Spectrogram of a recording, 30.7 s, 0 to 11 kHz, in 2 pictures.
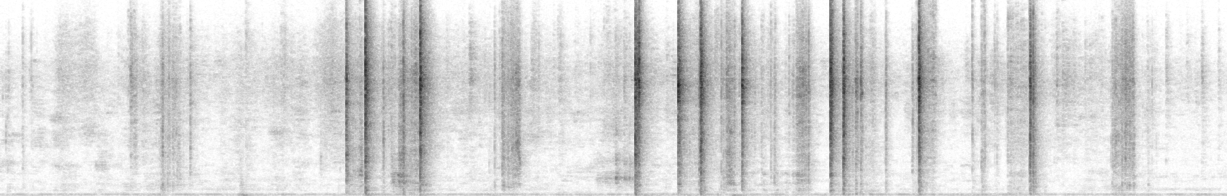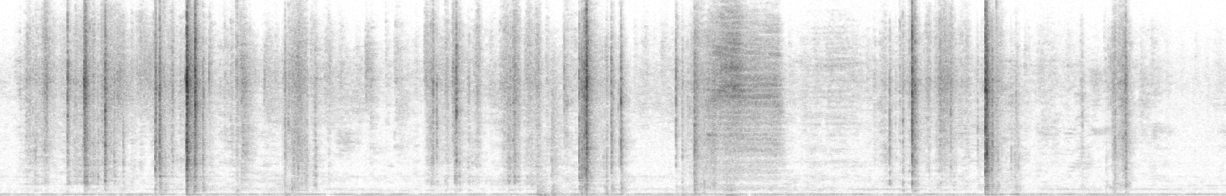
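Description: Plastic VHS cassettes and their cases clacking and knocking as tapes are handled and pulled from a packed shelf, in irregular sharp clicks, with a longer sliding scrape about 24 seconds in. A steady low hum runs underneath.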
